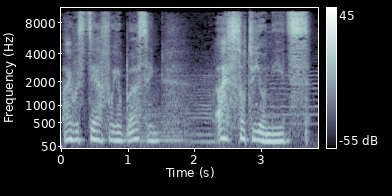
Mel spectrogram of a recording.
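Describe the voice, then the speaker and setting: An actress playing a loyal, devoted robot maid who speaks in a measured, formal way in a radio drama. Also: female voice, low voice, fairly even intonation, faint music behind. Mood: earnest.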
